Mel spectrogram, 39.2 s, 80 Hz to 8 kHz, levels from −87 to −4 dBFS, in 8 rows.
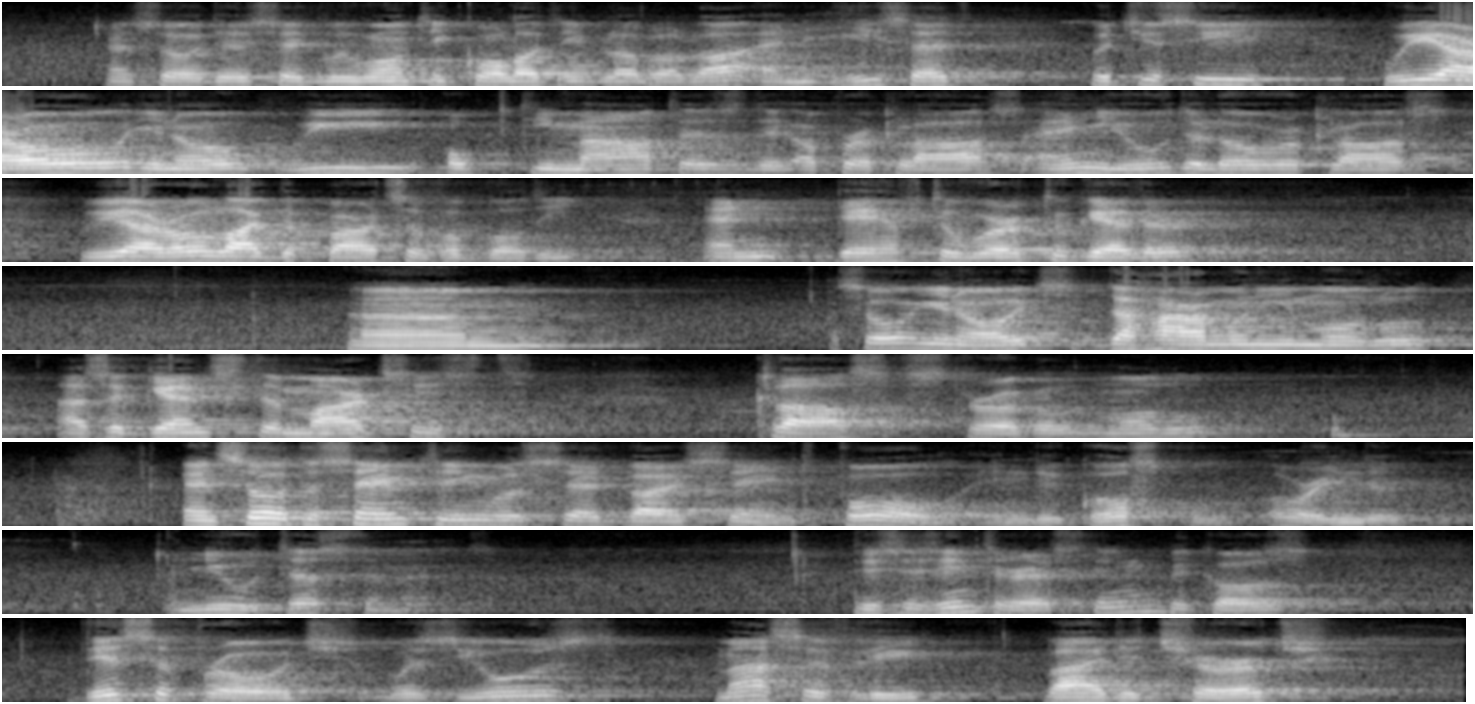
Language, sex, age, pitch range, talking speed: English, male, 60-79, 130-155 Hz, 140 wpm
